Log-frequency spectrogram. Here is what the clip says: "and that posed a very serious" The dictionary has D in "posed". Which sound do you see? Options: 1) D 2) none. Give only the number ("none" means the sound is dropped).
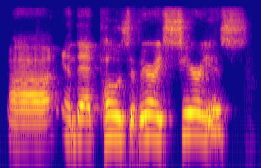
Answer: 2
